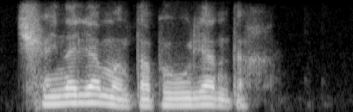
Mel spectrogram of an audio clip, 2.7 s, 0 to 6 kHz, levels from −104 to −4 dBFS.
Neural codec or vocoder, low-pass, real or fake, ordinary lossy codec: none; 5.4 kHz; real; Opus, 16 kbps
